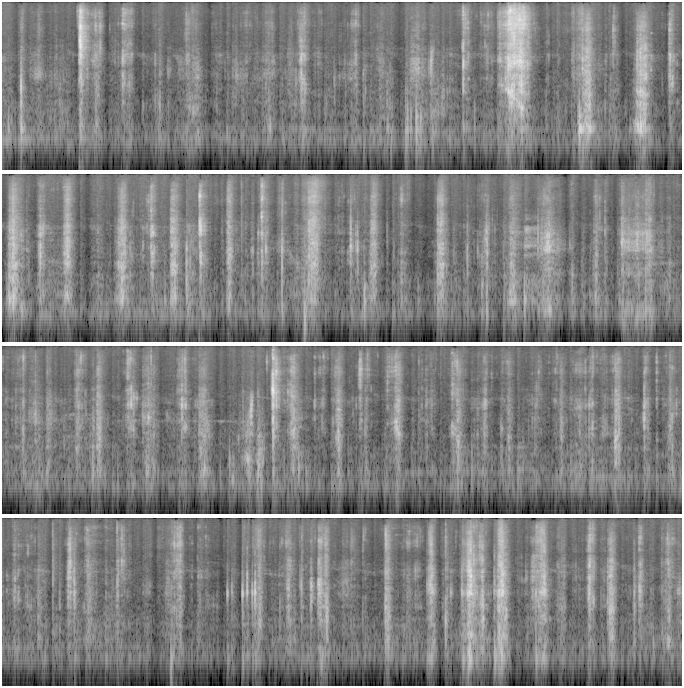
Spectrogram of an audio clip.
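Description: Close-up eating sounds: a person chewing mouthfuls of spicy fried rice eaten by hand, with many short, irregular crunches and mouth clicks.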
